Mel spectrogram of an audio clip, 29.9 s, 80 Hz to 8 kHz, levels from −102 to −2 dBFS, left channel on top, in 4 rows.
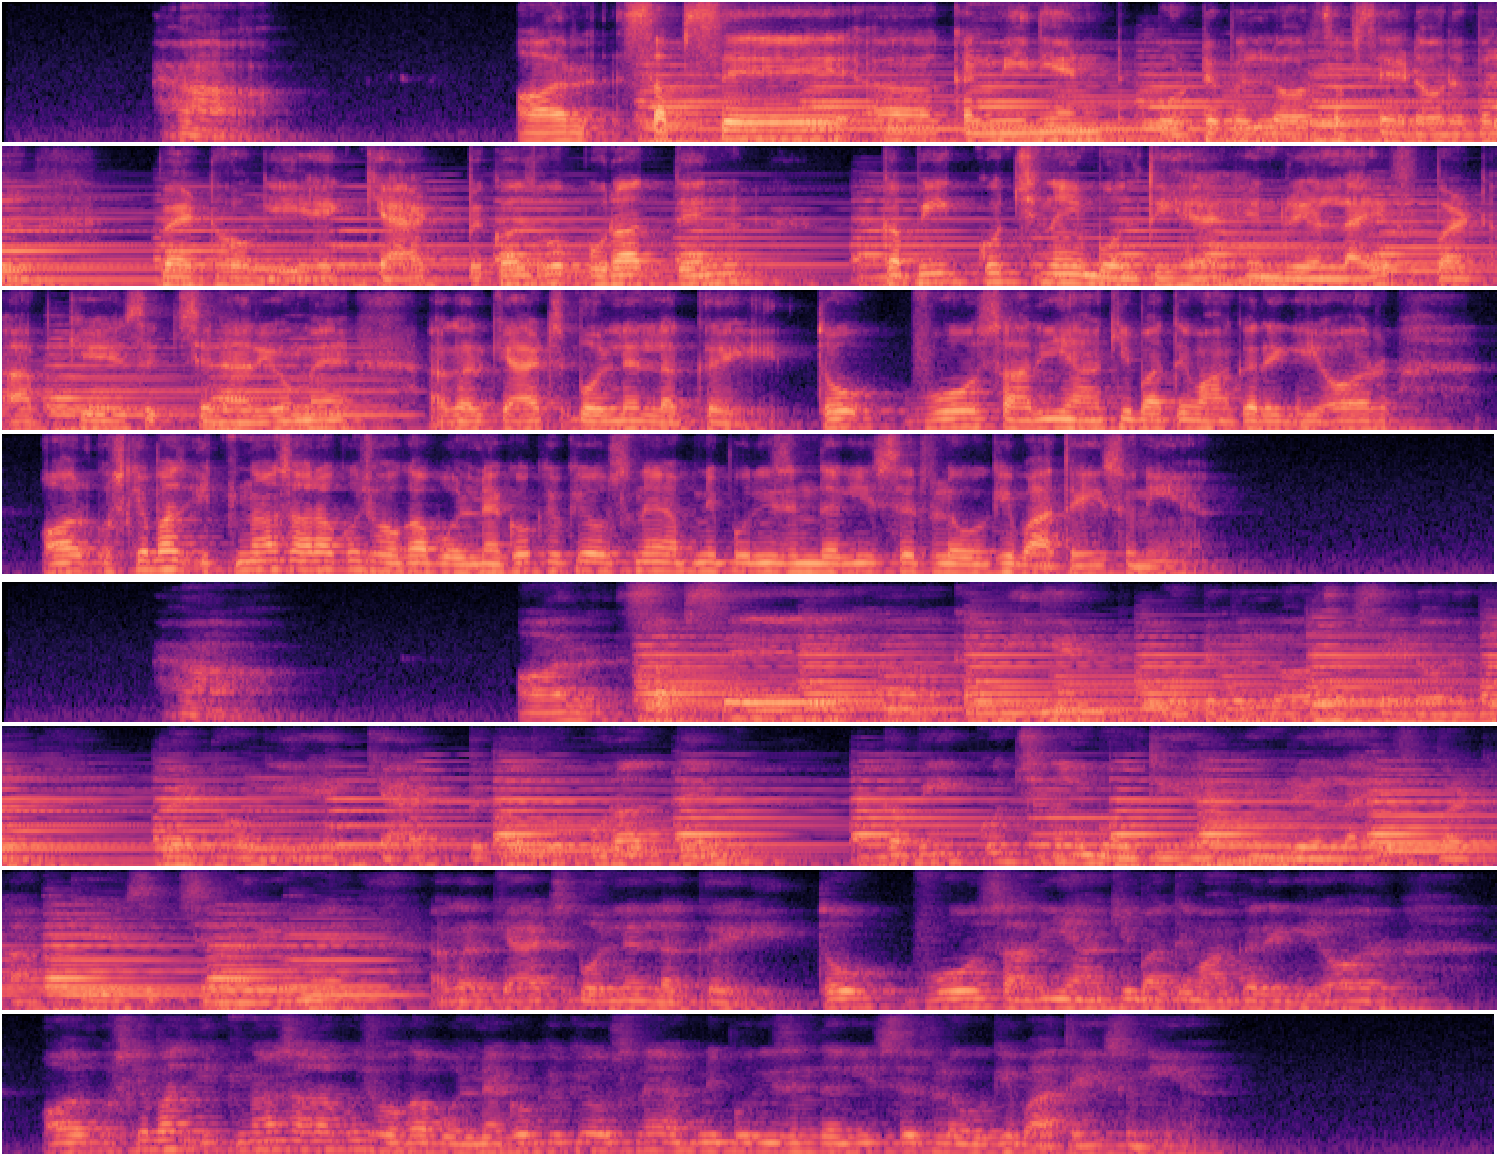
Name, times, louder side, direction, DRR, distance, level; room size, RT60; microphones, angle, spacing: voice 1, 0.8-1.4 2.6-8.0 8.3-11.5 11.9-22.3 22.6-28.5, left 6 dB, 90° left, 11 dB, 0.3 m, -28 dB
Piano, 3.1-16.9, right 2 dB, 40° right, 0.8 m, -29 dB
5.3 x 2.1 x 4.3 m, 0.71 s
head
